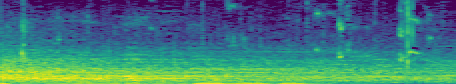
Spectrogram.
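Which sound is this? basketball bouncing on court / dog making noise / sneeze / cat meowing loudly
basketball bouncing on court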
